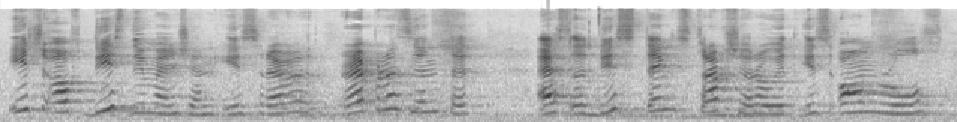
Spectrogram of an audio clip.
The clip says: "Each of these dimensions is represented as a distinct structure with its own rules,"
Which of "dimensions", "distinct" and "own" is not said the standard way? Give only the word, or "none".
dimensions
